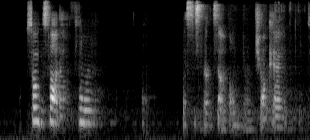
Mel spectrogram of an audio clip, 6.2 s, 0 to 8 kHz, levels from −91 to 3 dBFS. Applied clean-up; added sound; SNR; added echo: neural mask model DeepFilterNet 3.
